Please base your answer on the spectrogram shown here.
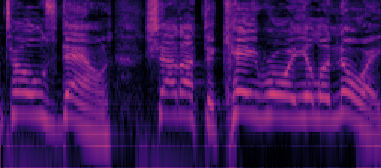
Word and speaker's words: Cairo: we stood 10 toes down shout out to Kroy Illinois Kroy Illinois man they were kro Illinois and it's it's spelled Cairo but they pronounce it Koo dude somebody said palmdell was a son downtown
